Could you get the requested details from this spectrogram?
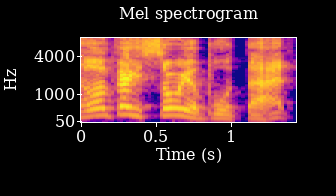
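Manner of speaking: hammed-up Canadian accent; mock-polite Canadian apology; apologetic Canadian. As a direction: apologize profusely with Canadian vowels. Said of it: "No, no, it's a Canadian".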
